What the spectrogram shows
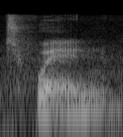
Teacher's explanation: the t in twin with lip rounding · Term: lip rounded t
